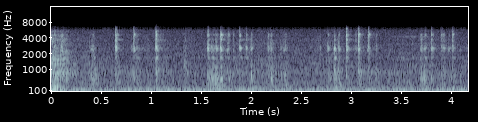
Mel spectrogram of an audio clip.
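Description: Irregular light metallic clicks and clinks as a hand works the stub axle nut and flange on a Datsun 280Z's rear hub.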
